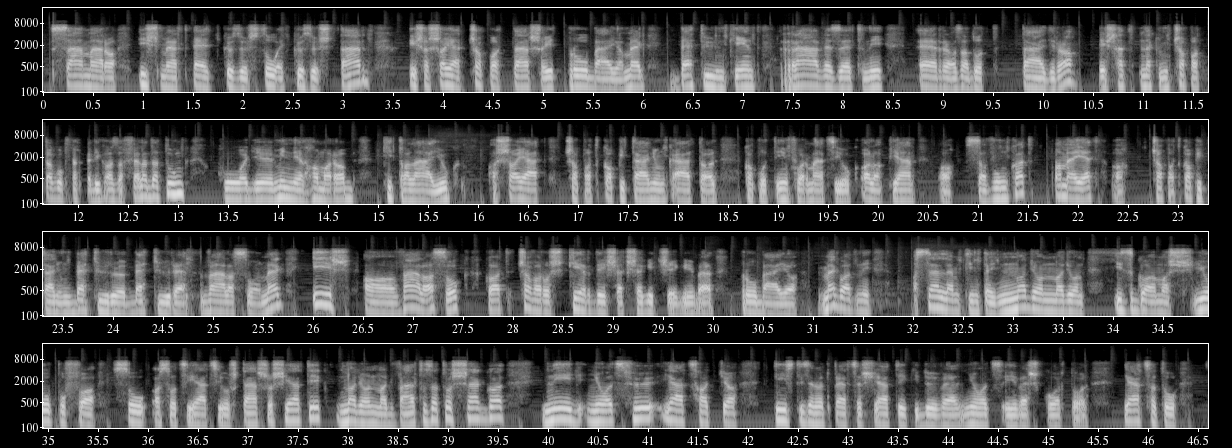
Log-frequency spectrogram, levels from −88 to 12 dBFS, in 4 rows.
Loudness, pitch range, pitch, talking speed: -12 LUFS, 120-145 Hz, 130 Hz, 100 wpm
